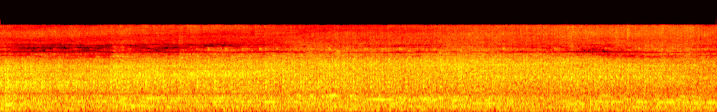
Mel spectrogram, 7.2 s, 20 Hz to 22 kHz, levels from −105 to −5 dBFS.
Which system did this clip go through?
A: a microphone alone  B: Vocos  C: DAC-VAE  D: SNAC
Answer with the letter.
A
